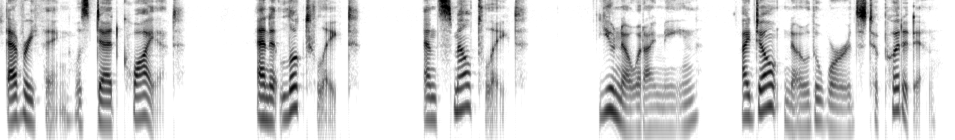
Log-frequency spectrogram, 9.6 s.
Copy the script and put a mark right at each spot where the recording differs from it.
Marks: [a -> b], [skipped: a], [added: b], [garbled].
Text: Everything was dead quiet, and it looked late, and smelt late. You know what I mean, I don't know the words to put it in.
Everything was dead quiet, and it looked late, and smelt late. You know what I mean, I don't know the words to put it in.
